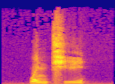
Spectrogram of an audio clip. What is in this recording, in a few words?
"wen4ti2", Chinese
